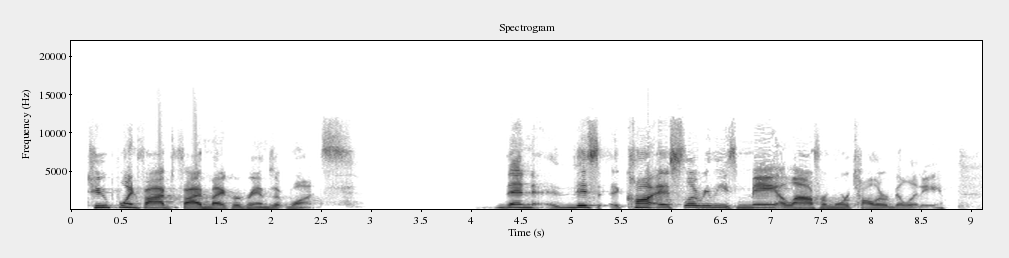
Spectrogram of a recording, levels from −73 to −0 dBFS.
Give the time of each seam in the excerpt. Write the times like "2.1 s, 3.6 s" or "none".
none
